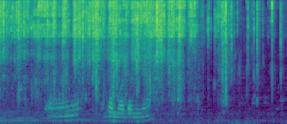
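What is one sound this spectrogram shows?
Plastic wrap crinkles as hands handle it.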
